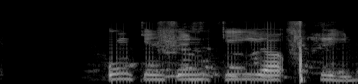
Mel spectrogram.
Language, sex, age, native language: Icelandic, male, 10, Icelandic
